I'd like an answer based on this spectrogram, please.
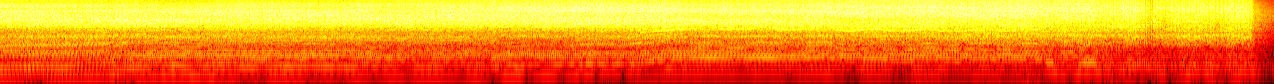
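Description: Supercharged engine of a modified two-wheel-drive pulling truck at full throttle, dragging the weight sled. It climbs in pitch about a second in, then its pitch swings rapidly up and down through the middle of the pull, sags near the end and cuts off suddenly.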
